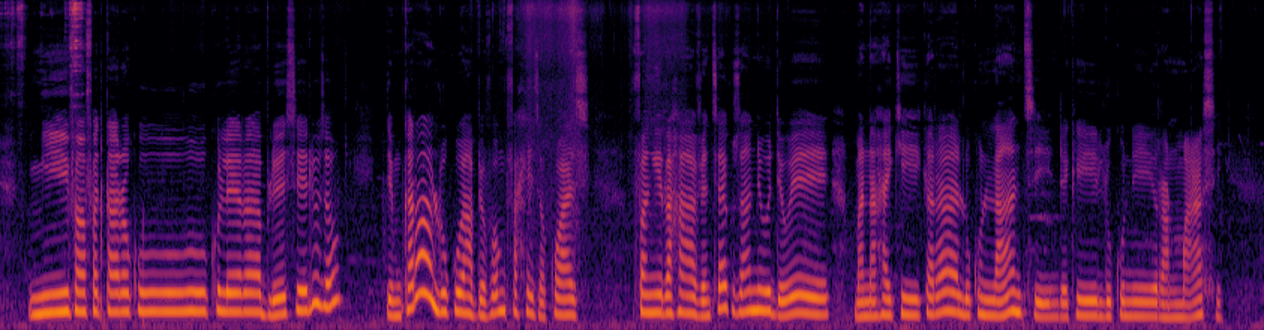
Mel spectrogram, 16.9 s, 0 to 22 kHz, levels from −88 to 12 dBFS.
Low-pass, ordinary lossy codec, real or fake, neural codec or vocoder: none; none; real; none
